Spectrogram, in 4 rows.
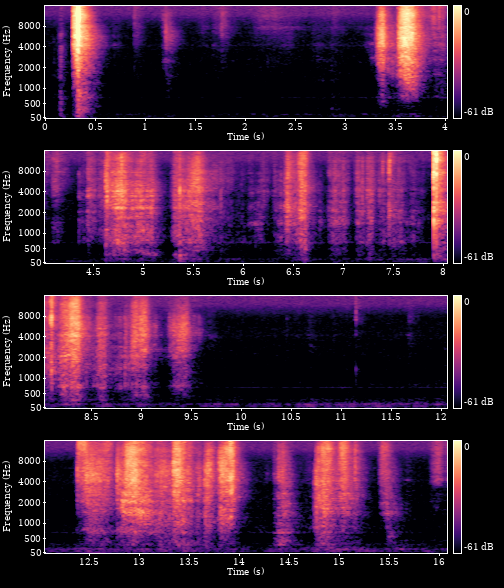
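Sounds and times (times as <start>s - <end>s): paper tearing and crinkling: 3.4s - 9.3s.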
